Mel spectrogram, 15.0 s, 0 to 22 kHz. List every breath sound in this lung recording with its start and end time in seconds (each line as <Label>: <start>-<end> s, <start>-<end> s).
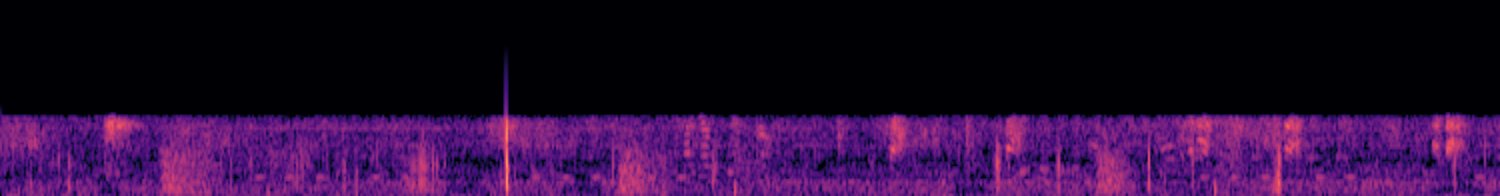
Inhalation: 1.48-2.66 s, 6.04-7.30 s, 10.93-12.19 s
Exhalation: 2.66-3.50 s, 7.30-8.35 s, 12.19-13.30 s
